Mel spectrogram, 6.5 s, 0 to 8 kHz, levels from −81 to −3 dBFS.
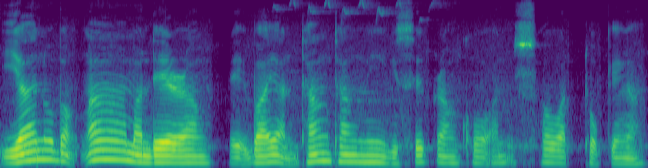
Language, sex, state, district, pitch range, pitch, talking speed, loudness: Garo, male, Meghalaya, South Garo Hills, 110-130 Hz, 120 Hz, 65 wpm, -20 LUFS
